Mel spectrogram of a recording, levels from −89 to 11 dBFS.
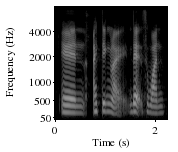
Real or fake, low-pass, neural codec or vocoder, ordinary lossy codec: real; 7.2 kHz; none; none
